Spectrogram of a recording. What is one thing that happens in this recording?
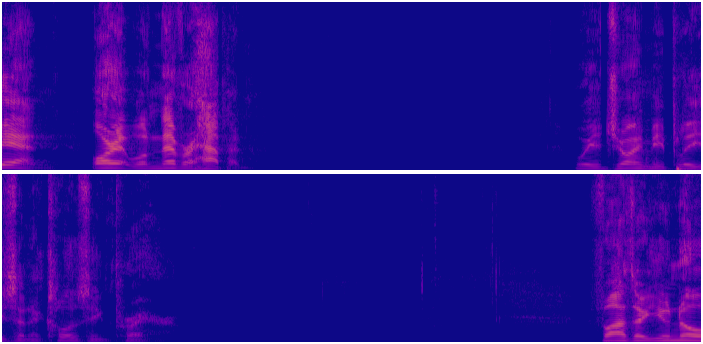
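An elderly man speaks with animation into a microphone, with pauses between phrases.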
